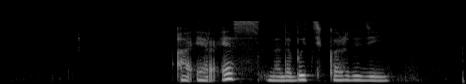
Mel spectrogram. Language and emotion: Russian, neutral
